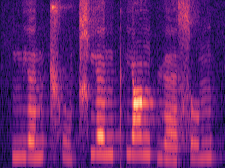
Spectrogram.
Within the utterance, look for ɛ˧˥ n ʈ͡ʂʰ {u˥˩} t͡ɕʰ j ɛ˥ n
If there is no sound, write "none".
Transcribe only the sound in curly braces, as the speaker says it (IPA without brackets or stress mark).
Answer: u˨˩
